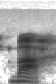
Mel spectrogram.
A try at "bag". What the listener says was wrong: Not Bach. Listen. Bag. The G is never a H in English.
